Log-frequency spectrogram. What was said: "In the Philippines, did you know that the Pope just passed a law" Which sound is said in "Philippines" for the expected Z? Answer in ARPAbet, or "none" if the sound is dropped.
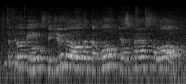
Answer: Z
